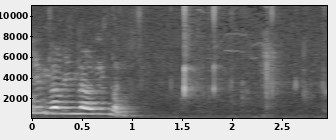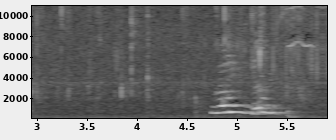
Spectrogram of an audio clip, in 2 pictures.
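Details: Twelve-week-old British Shorthair kitten at breakfast, giving a drawn-out, harmonic meow that slides downward, then after a quiet pause a second shorter, wavering meow, with faint eating noises between.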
